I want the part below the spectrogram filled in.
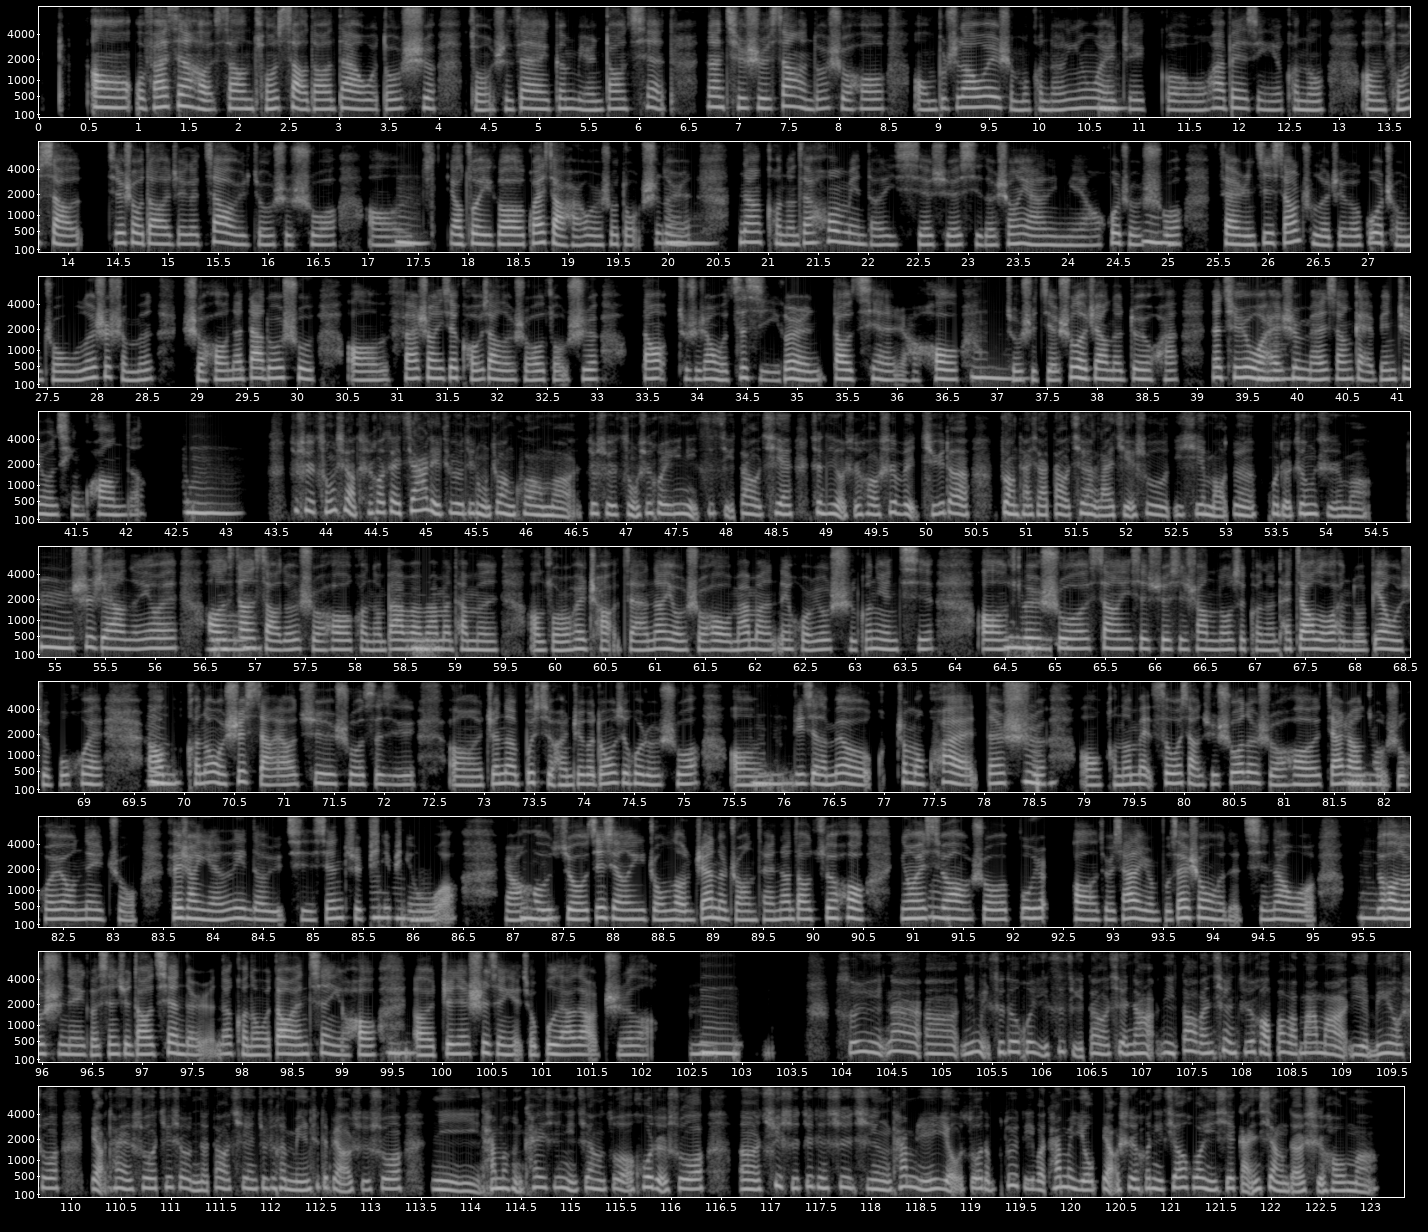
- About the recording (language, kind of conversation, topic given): Chinese, advice, 为什么我在表达自己的意见时总是以道歉收尾？
- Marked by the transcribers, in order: none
